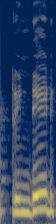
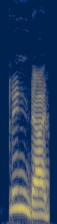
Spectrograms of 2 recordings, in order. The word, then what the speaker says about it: Trindade: Actually लिखा है ट्रिनिडेड करके, पर actual Portuguese pronunciation is island of ट्रिनिडाद।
